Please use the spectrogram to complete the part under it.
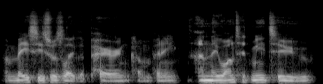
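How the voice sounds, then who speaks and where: A middle-aged man from Liverpool with a Scouse accent, talking through his career as an interview guest in a relaxed way, with many fillers. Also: sits low, a little fast. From Liverpool, England. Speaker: guest, private investigator. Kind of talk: casual interview talk.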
